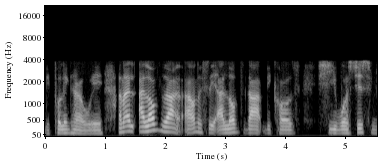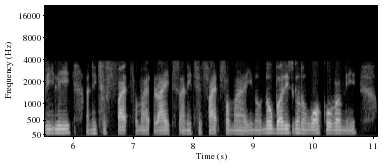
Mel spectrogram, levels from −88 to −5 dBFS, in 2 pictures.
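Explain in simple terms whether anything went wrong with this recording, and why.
Nothing went wrong here.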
